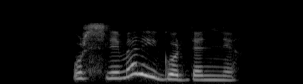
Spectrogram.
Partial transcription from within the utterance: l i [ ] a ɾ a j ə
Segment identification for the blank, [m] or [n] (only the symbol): m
